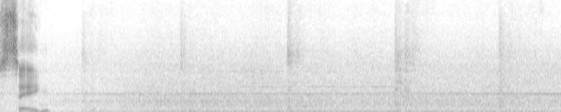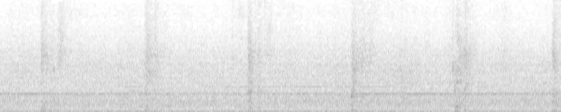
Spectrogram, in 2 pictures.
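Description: Train wheels click over rail joints now and then.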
